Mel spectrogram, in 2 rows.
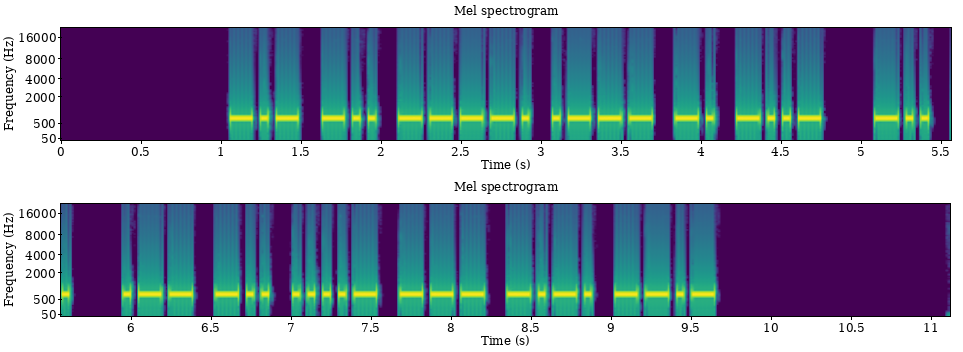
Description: Morse code, heard as a keyed tone, about 25 wpm, 700 Hz. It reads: KD9JNX DE WD4OCQ
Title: USA Callsign DE Callsign 25wpm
